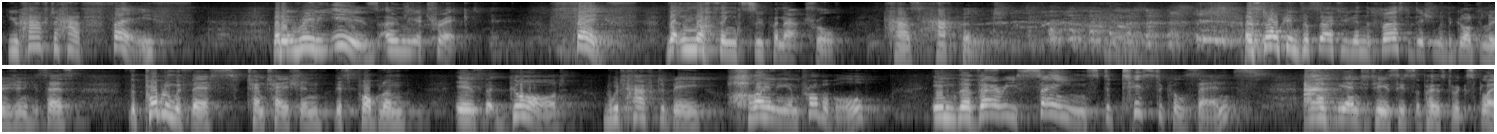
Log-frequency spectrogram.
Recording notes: Talk from the Reasonable Faith series at Highfield Church Southampton, Sunday 9th October, 2016.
